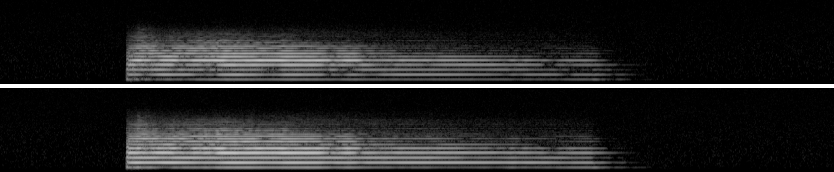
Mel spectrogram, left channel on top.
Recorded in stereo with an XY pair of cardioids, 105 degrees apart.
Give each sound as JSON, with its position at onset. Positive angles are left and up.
{"t": 1.3, "sound": "a trumpet", "azimuth_deg": -40, "distance_m": 3.0}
